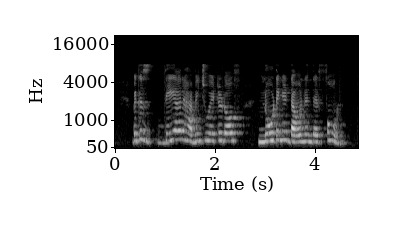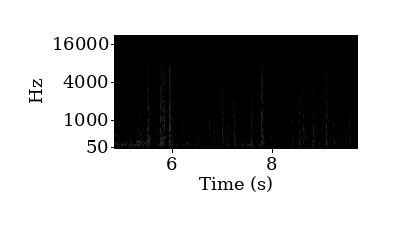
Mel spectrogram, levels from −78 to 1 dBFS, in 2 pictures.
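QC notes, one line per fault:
Nothing to flag here: the speech has been through call microphone processing, so there's nothing above 8 kHz and the lowest bass is trimmed away, which is simply how that path sounds.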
